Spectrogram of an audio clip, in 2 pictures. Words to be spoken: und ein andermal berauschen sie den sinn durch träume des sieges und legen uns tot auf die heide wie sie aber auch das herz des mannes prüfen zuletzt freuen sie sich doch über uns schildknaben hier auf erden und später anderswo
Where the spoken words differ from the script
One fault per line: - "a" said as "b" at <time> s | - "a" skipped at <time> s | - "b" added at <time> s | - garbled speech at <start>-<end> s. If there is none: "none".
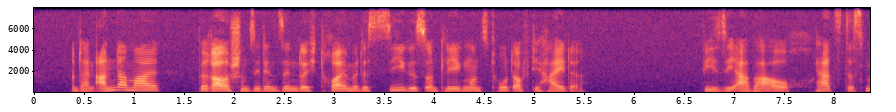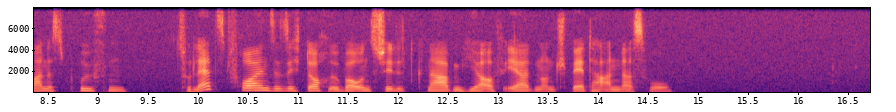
- "das" skipped at 7.8 s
